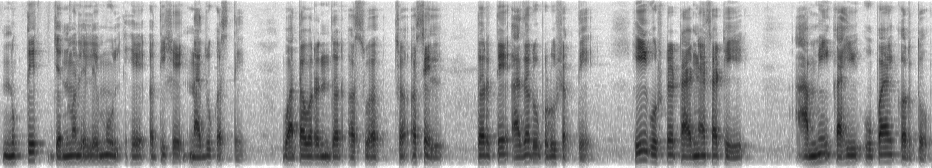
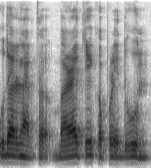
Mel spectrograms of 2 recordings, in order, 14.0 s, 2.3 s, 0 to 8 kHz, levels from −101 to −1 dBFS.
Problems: background sounds at intervals, background conversations at intervals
